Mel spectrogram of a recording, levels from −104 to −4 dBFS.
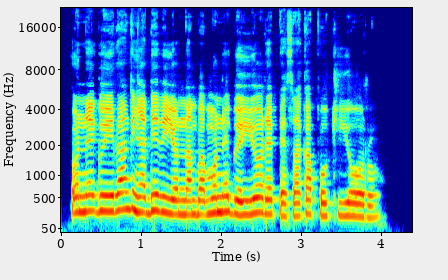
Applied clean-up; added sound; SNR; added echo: neural mask model Resemble Enhance denoiser.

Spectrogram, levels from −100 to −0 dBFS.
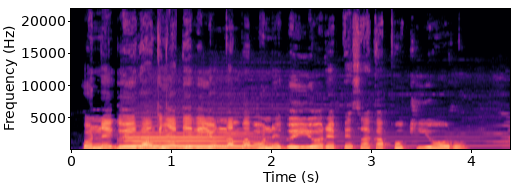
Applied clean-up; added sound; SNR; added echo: classical method log-MMSE.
